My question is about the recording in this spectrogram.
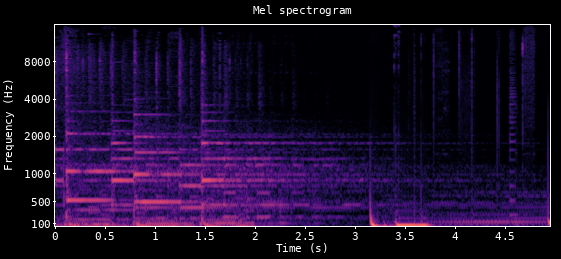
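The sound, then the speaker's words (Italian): A dial-up modem handshake plays on its own: steady electronic tones and beeps, a quick downward sweep, then harsh bursts of crackling static and hiss, fairly loud and close. “Modem.”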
